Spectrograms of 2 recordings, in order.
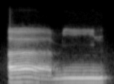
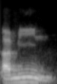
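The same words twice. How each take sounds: First: Long first vowel and a single m. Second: Short first vowel and a single m. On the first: "panjangkan hamzah, mim tidak bertasydid" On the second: "Kalau a pendek"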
